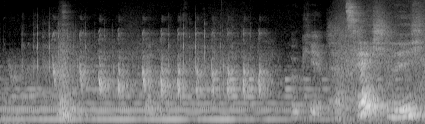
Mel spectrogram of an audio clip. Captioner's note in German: Fledermausgeräusche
